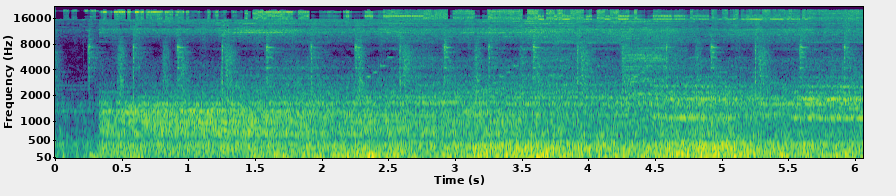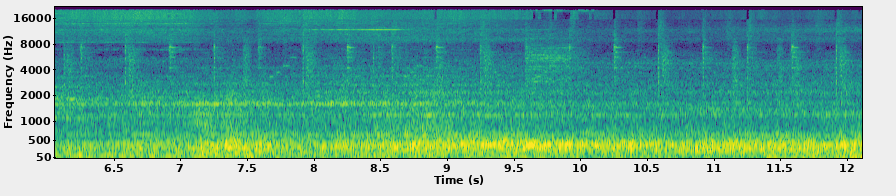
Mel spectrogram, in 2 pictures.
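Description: A Baltimore Metro subway train rumbles steadily along the tracks toward Owings Mills, a loud continuous roar with faint rhythmic clicks of wheels passing over rail joints.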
